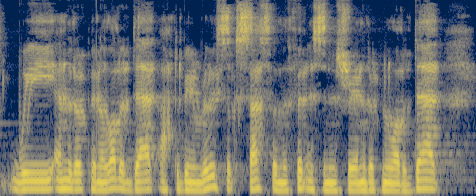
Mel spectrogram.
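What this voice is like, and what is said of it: British accent. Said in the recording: “in my country here in the UK, probably tell from my accent”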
